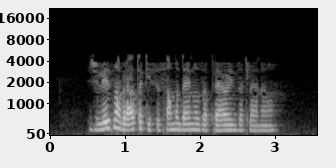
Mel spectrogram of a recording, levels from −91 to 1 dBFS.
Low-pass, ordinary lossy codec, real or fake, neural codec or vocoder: 7.2 kHz; AAC, 16 kbps; real; none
